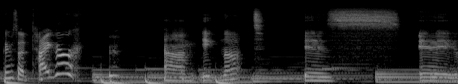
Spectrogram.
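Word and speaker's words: Ignat: His name is Ignot. I g N A T.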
